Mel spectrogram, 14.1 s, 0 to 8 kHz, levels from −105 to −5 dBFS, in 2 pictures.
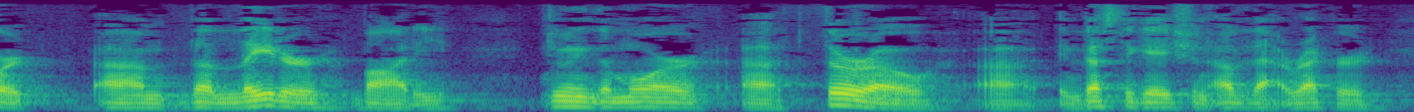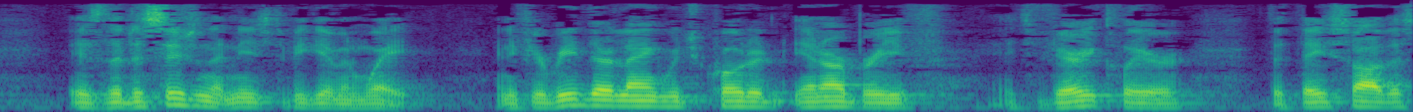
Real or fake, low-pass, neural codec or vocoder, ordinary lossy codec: real; 7.2 kHz; none; MP3, 32 kbps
